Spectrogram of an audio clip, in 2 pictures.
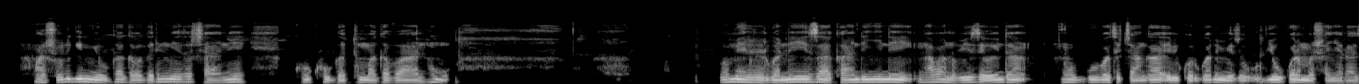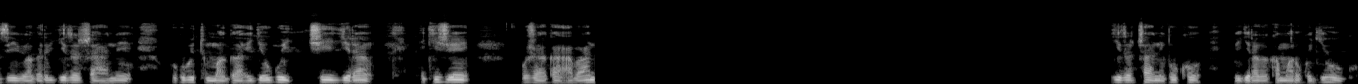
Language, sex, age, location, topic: Kinyarwanda, male, 25-35, Musanze, education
